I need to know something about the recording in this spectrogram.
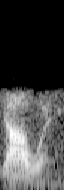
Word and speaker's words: Yahweh: The letter was I, and it was pronounced like a Y.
